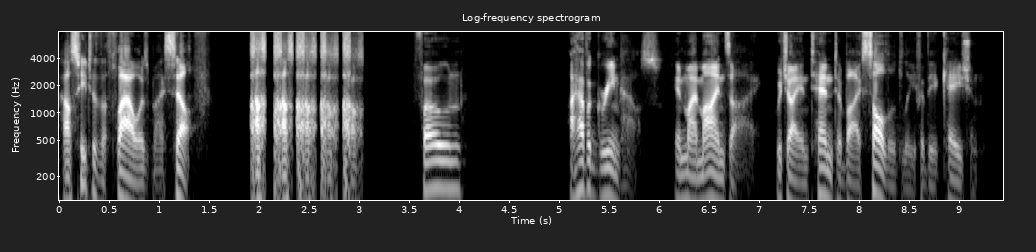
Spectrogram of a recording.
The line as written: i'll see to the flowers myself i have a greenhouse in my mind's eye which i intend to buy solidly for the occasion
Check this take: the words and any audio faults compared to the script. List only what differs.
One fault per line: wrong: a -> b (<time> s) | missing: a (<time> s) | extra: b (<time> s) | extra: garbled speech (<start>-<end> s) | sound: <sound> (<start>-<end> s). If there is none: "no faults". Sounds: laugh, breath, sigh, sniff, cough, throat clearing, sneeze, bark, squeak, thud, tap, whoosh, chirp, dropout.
sound: laugh (1.9-3.0 s)
extra: phone (3.5 s)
